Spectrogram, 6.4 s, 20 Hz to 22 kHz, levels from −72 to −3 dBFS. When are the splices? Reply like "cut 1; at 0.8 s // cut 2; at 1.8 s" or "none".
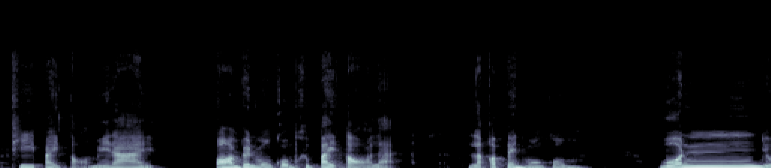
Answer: cut 1; at 1.8 s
